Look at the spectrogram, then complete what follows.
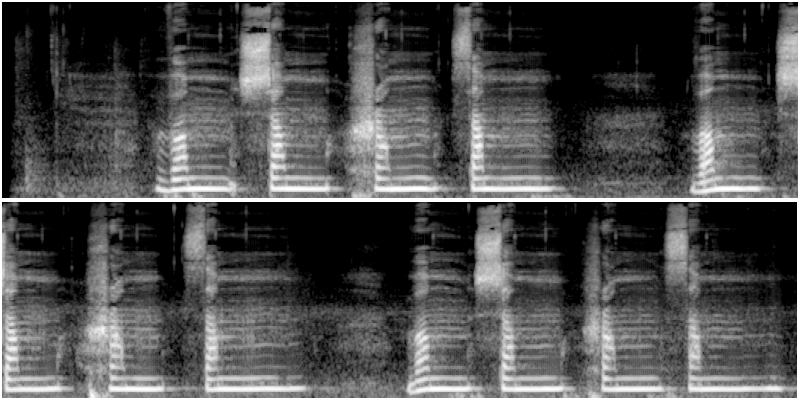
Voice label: vaṁ śam ṣam sam, sanskriti

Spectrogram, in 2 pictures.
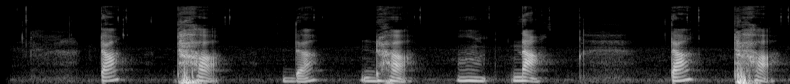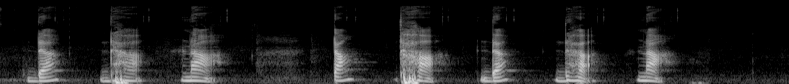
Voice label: ṭa ṭha ḍa ḍha ṇa, sanskriti; keskmise suulae (lingual, retroflex) konsonandid

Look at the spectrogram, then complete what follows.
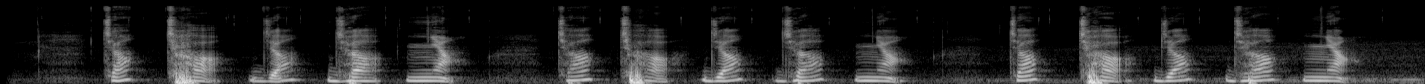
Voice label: ca cha ja jha ña, sanskriti; tagumise suulae (palatal) häälikud

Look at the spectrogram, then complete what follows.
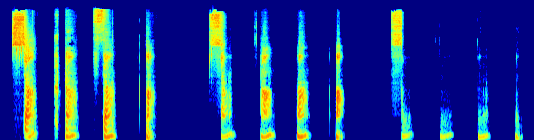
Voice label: śa ṣa sa ha, sanskriti; kolm susisevat häälikut (sibilanti)

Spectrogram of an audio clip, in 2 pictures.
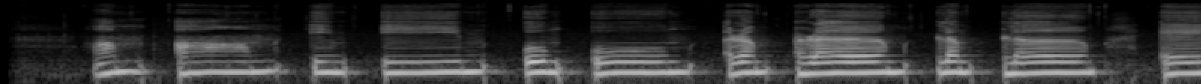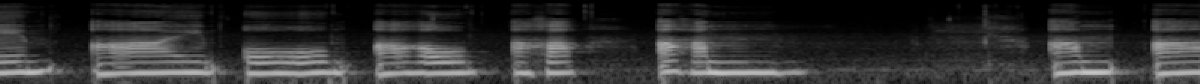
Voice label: am am im im um um ṛm r̥m lm l̥m em aim om aum aḥ aham, sanskriti; kuusteistkroonlehelise lootoseõiega

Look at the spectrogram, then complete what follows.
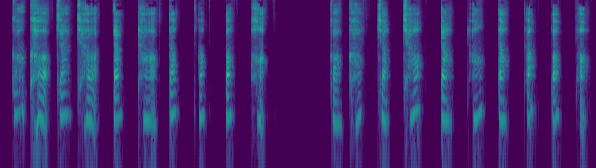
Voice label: ka kha ca cha ṭa ṭha ta tha pa pha, sanskriti; esimene paar on kõva või hääletu

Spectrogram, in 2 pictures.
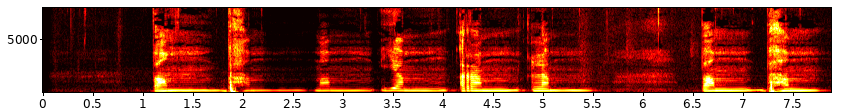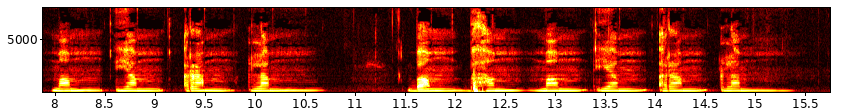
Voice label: baṁ bhaṁ maṁ yaṁ raṁ laṁ, sanskriti; Kuue kroonlehega lootoseõiel nāḍide silbid

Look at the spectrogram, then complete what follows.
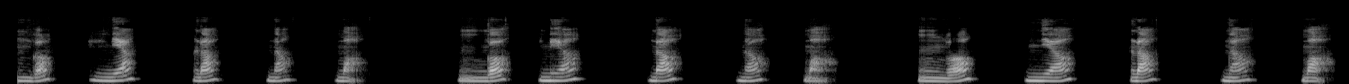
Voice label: ṅ ña ṇa na ma, sanskriti; Iga rühma viies täht on nasaalne

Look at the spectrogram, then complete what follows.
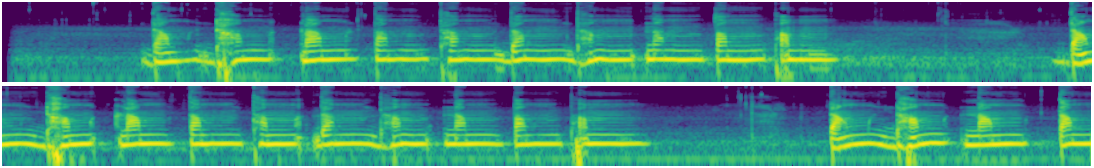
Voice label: ḍam ḍham ṇam tam tham dam dham nam pam pham, sanskriti; kümne kroonlehega lootost

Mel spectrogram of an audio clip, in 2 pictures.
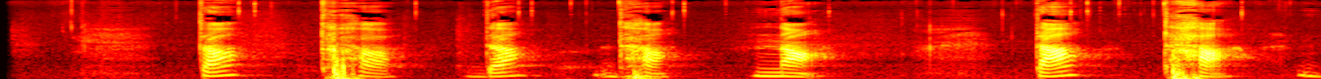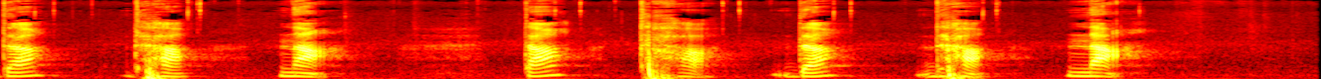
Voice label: ta tha da dha na, sanskriti; Esihammaste taga (dental) olevad häälikud

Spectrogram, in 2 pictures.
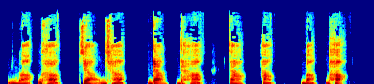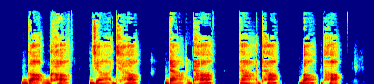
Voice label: ga gha ja jha ḍa ḍha da dha ba bha, sanskriti; Teine paar on pehme või hääleline

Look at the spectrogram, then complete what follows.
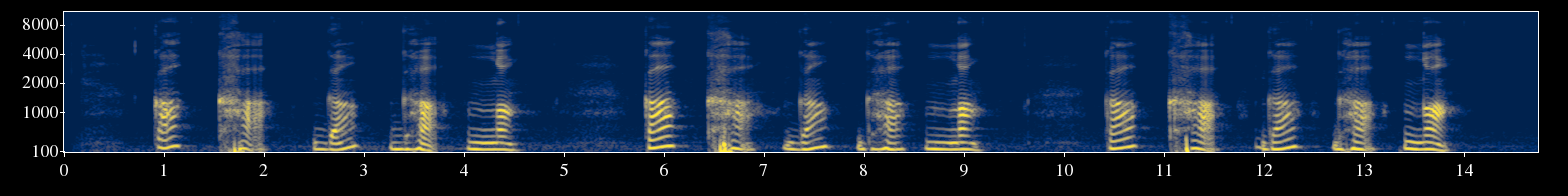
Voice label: ka kha ga gha ṅ, sanskriti; kurgu tagaosas (guttural) asuvatest häälikutest

